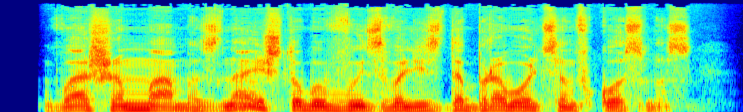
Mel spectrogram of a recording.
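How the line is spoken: Plain question. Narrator (Russian): спросил Быков

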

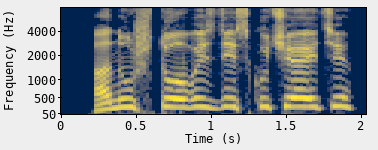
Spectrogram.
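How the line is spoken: Yelling. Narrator (Russian): заорал он

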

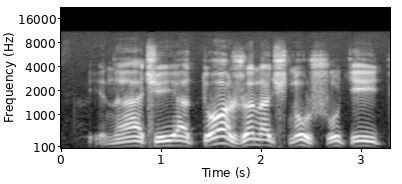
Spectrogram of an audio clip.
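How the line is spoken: Bark. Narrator (Russian): рявкнул

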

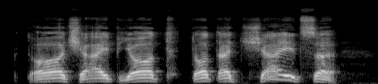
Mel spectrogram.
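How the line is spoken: Announced. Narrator (Russian): объявил Вайнгартен

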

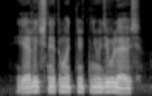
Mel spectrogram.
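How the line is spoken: Plain. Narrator (Russian): сказал Дауги

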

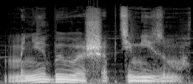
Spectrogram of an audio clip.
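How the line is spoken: Grumbling. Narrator (Russian): проворчал Раттенхубер

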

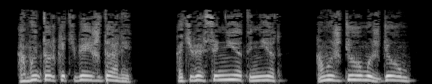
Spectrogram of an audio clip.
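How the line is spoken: Cheerful rapid chatter. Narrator (Russian): весело тараторила она

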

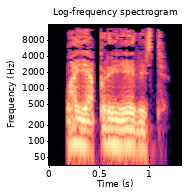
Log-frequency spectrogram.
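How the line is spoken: Whisper. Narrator (Russian): прошептал

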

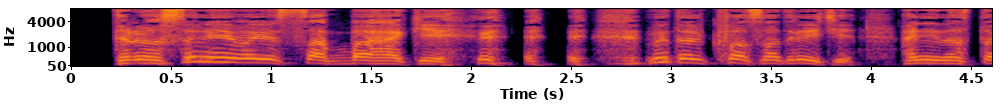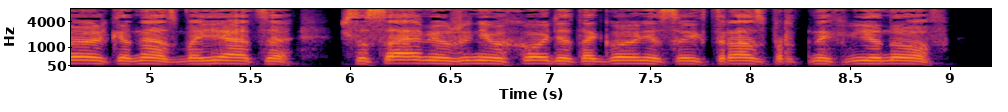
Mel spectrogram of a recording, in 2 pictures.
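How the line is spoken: Manic laughter. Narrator (Russian): Смеялся, как сумасшедший

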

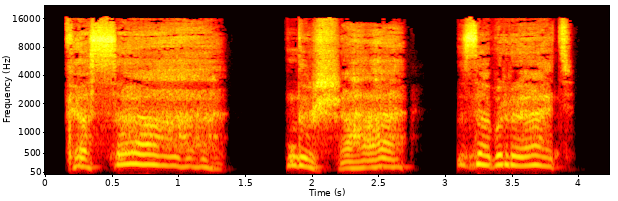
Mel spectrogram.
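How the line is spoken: Hollow, damp, grave-like voice. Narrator (Russian): вымолвил он за могильным сырым голосом

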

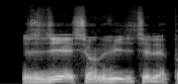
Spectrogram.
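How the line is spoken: Sarcastic. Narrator (Russian): произнес голос язвительно

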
